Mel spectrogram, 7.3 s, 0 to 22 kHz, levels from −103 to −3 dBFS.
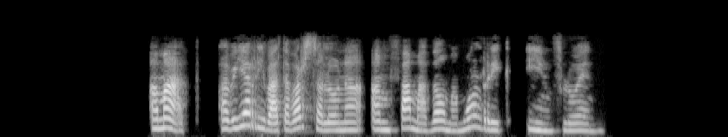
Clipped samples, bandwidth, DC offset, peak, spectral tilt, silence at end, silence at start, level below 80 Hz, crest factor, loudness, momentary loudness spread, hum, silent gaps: under 0.1%; 7.6 kHz; under 0.1%; -4 dBFS; -2 dB/octave; 1.25 s; 1.5 s; -70 dBFS; 22 dB; -22 LUFS; 12 LU; none; 2.04-2.17 s, 5.15-5.25 s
